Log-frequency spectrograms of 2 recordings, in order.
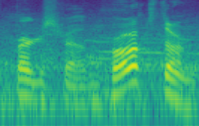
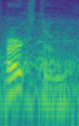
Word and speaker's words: Bergstrom: Bergstrom. Yeah. I spelled it right, I didn't say it right. Bergstrom.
